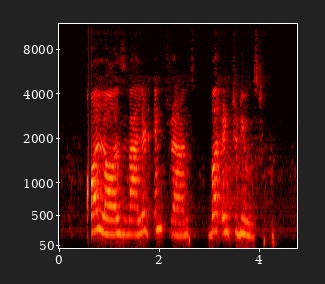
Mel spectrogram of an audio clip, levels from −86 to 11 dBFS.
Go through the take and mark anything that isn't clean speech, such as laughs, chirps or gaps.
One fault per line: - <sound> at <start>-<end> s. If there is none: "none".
- dropout at 0.6-0.6 s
